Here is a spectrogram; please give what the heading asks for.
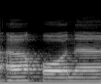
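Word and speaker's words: أَقْنَىٰ: rakhawah bukan Qalqalah Agna sedangkan yang punya sifat Qalqalah Itu adalah huruf qof AQ bukan A aqna jadi ayat ini cara baca yang benar adalah Hua Agna wa aqna misi Mas ya mas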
